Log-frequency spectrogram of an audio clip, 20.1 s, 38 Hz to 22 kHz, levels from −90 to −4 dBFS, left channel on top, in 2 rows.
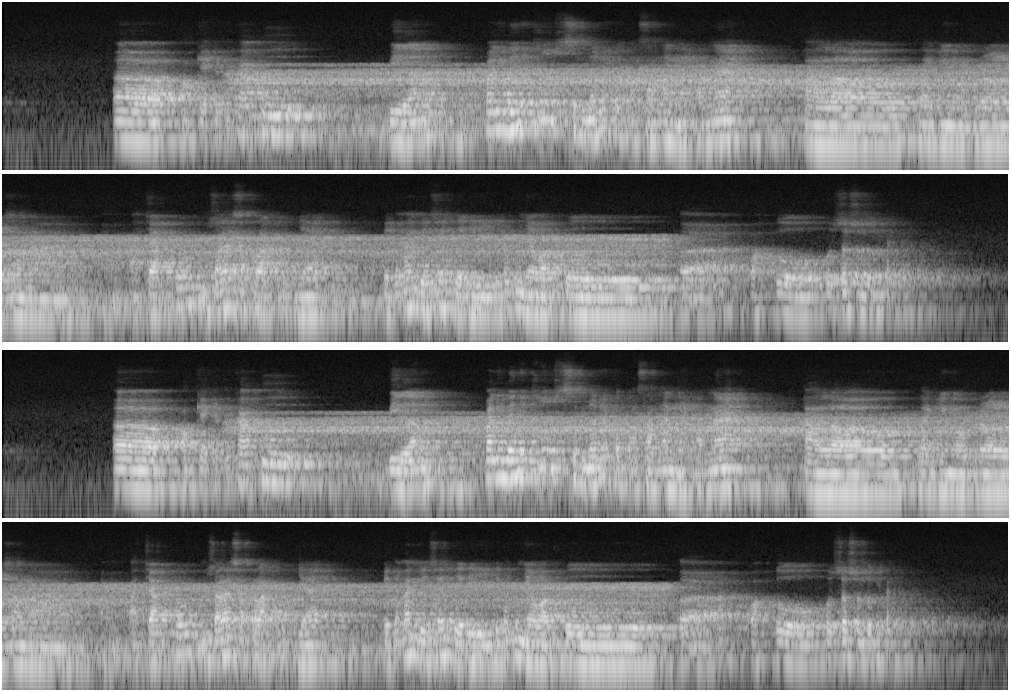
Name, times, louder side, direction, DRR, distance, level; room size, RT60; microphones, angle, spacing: voice 1, 1.1-2.9 3.7-7.4 8.0-13.3 13.9-18.9, right 1 dB, 55° right, -1 dB, 1.7 m, -21 dB
sound 1, 2.2-16.7, equal, 15° right, 3.3 m, -28 dB
25.0 x 11.0 x 4.3 m, 2.3 s
head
